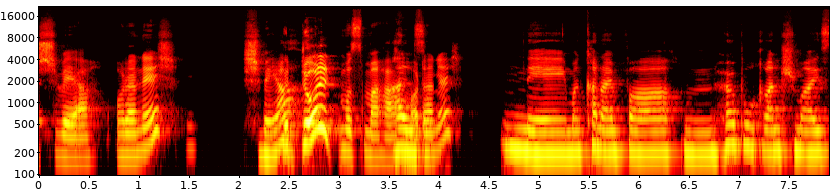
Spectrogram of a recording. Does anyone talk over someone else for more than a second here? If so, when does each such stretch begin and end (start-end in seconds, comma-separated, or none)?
none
